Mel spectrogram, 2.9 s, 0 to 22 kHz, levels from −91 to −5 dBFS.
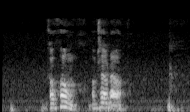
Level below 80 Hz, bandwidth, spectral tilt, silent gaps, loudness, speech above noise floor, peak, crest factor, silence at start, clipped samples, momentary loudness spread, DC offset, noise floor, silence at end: -52 dBFS; 11 kHz; -7.5 dB/octave; none; -26 LUFS; 32 dB; -10 dBFS; 18 dB; 0.15 s; under 0.1%; 20 LU; under 0.1%; -56 dBFS; 0.2 s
